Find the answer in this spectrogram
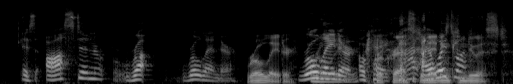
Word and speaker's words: Rowlader: YouTube, but it's Austin Rowlader. Rowlader. Okay. Procrastinating want canoeist. Rowlader. Austin Rowlader. I want to put an N in there. Yeah, so do most people do. Yeah, it's but the way it's spelled.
